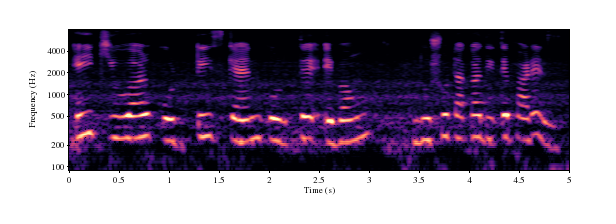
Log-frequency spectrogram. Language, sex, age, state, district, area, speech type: Bengali, female, 30-45, West Bengal, Kolkata, urban, read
